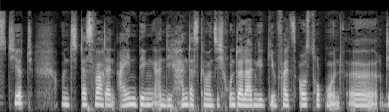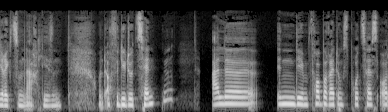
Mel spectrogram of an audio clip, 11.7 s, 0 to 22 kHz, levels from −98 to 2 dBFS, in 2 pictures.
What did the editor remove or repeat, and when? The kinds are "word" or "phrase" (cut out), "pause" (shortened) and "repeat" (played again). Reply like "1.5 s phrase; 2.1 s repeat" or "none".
1.5 s word; 5.2 s word; 8.8 s word

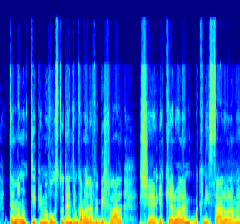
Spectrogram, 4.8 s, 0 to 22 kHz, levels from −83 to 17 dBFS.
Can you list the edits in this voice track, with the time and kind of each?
1.7 s word

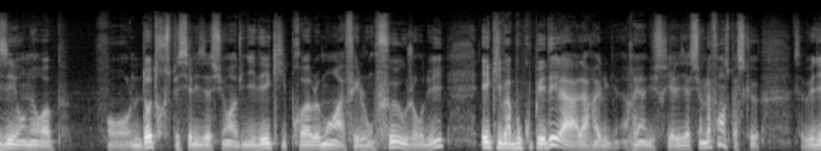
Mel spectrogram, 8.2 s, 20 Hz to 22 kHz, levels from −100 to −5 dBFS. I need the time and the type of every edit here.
1.3 s word; 2.4 s phrase

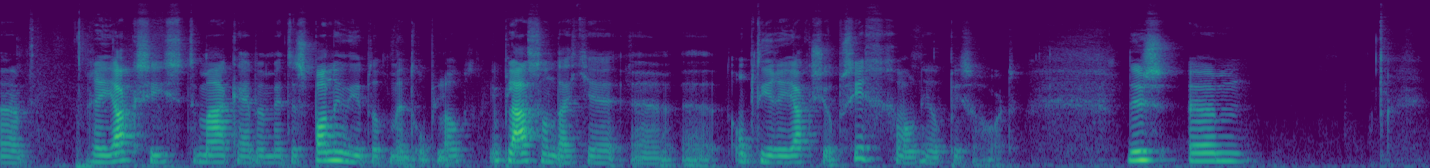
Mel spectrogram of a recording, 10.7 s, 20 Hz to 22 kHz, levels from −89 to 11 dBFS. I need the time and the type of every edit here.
3.6 s pause

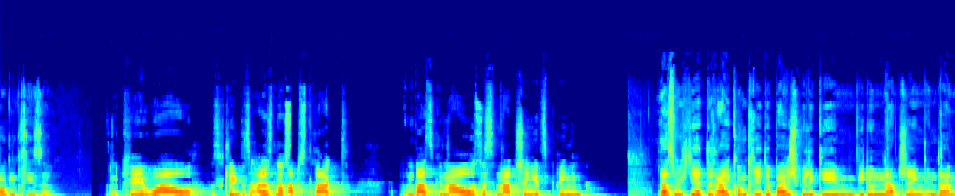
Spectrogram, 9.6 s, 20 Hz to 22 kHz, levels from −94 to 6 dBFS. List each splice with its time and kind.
2.9 s word; 4.0 s word; 4.8 s word

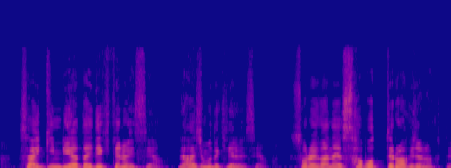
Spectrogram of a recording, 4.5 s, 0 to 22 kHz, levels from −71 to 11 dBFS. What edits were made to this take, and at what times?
2.8 s pause

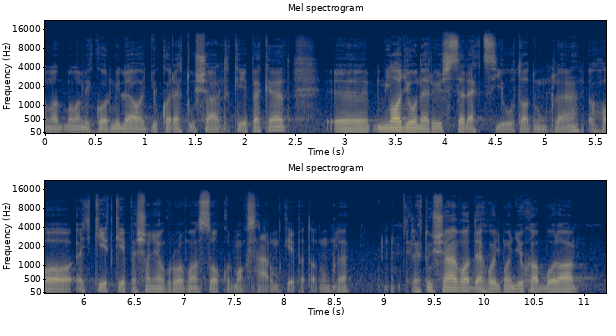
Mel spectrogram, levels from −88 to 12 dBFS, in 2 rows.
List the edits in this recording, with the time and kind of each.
3.4 s word

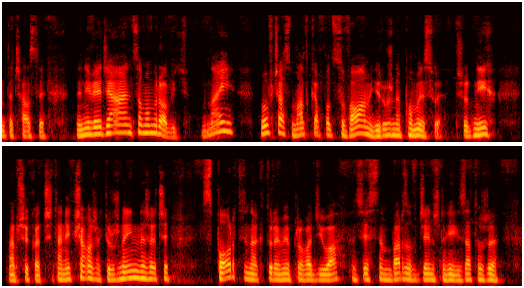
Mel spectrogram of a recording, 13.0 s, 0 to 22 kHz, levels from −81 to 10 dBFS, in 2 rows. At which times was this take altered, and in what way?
7.8 s word

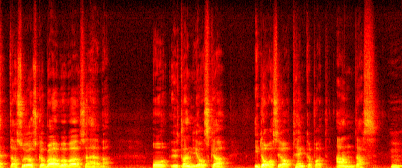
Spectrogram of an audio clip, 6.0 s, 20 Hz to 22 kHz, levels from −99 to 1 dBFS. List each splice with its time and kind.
4.1 s word

